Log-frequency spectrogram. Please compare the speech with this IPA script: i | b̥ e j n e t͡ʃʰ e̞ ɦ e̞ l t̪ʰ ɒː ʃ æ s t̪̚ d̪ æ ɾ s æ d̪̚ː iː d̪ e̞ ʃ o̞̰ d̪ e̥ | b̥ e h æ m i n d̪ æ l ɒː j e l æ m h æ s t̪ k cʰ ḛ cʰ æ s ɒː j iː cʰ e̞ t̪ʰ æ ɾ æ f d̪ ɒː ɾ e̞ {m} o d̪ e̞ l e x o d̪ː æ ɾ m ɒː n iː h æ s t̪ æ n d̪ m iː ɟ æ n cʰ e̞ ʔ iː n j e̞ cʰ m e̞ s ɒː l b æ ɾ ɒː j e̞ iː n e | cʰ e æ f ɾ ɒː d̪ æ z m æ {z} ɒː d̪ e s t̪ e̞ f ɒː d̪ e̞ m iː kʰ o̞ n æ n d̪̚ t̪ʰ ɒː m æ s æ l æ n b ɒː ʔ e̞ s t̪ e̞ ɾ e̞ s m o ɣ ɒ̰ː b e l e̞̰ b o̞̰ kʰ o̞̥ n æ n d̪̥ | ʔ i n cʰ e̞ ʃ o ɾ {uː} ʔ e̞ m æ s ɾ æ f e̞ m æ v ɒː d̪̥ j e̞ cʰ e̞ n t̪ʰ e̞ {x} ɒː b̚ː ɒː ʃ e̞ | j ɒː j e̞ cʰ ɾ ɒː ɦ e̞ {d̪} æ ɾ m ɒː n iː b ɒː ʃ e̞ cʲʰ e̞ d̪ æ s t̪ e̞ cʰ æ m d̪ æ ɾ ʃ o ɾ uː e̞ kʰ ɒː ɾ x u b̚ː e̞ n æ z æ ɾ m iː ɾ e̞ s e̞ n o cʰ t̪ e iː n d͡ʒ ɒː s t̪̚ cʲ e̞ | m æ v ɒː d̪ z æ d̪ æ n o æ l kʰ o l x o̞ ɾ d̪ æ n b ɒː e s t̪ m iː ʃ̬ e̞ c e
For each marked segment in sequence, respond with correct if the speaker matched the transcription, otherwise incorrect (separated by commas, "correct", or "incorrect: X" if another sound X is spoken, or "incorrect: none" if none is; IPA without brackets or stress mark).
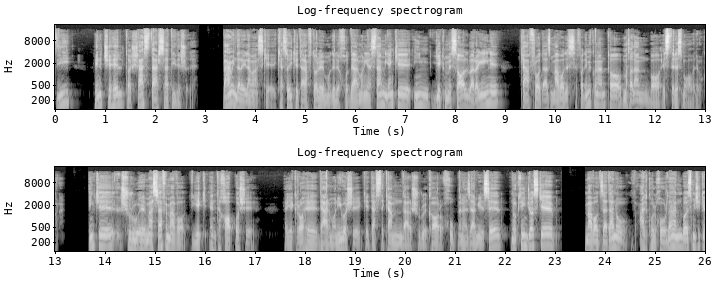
correct, incorrect: v, correct, correct, correct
